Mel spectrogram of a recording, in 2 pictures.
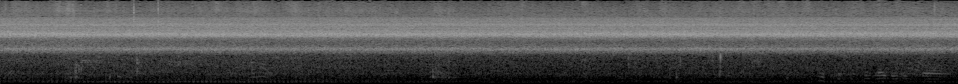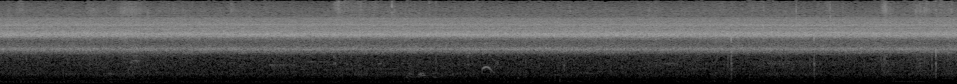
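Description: A chorus of insects in a steady, unbroken high-pitched drone.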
